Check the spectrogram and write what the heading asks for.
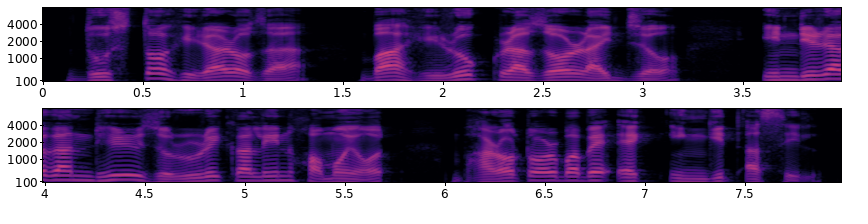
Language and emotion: Assamese, neutral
